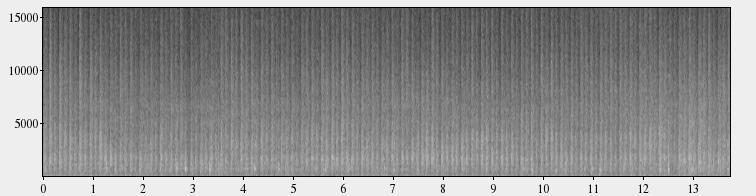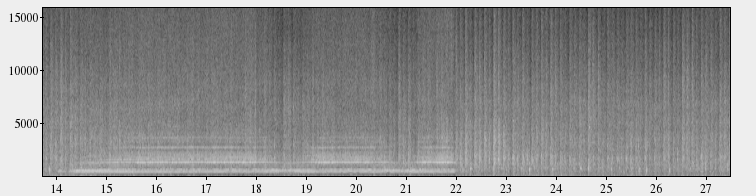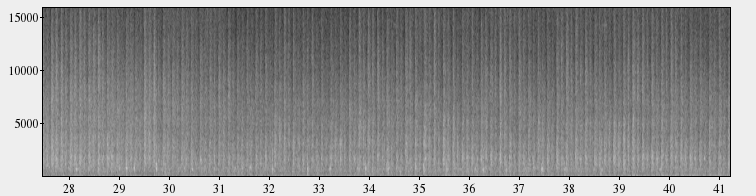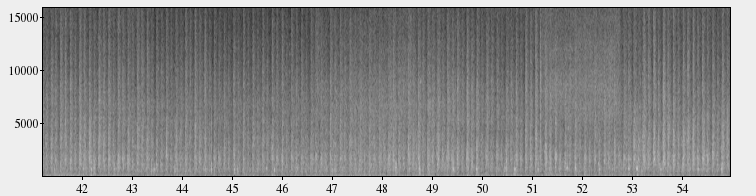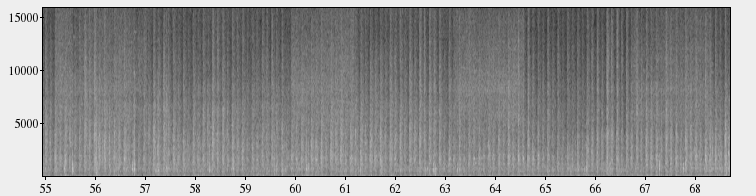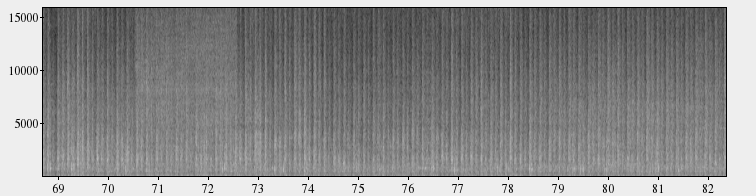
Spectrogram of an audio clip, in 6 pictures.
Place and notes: Steam Train Climbs to Torpantau - Brecon Mountain Railway, Merthyr Tydfil, Wales, UK
A ride on the preserved narrow steam train as it climbs up to the lonely station at Torpantau in The Brecon Beacons National Park. Recorded with a Sound Device Mix Pre 3 and 2 Senhheiser MKH 8020s while standing on the front observation platform of the first coach immediately behind the engine.
Cymru / Wales, United Kingdom, 16 July 2019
